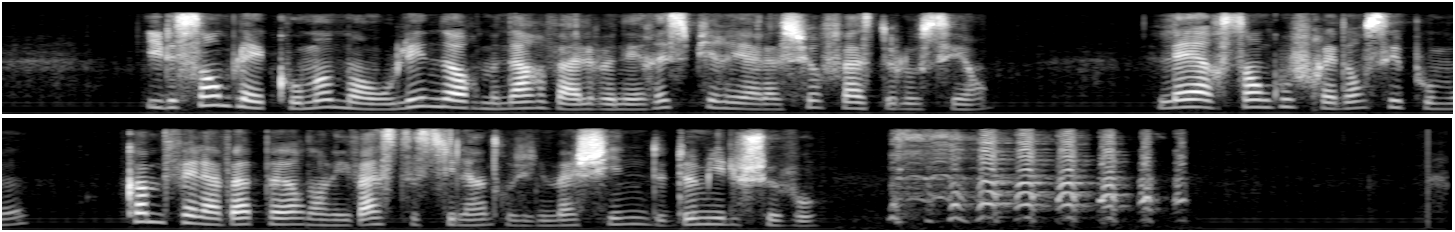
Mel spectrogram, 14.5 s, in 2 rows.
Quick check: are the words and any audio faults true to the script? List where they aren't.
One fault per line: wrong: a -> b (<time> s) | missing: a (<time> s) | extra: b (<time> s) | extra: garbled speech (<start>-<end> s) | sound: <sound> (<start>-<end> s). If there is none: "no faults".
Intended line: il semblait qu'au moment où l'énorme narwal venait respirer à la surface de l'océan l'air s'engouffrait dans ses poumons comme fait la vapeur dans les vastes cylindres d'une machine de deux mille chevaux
sound: laugh (11.7-13.2 s)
